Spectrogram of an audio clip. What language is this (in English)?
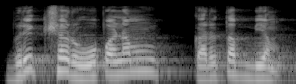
Sanskrit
